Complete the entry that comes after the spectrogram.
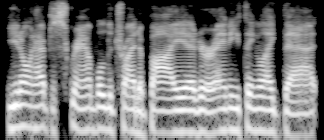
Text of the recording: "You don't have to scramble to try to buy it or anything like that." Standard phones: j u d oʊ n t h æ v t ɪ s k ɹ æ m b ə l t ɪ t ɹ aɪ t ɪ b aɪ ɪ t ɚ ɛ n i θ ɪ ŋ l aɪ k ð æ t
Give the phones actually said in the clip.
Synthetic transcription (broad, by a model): j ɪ d oʊ n t h æ f t ɪ s k ɹ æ m b l t ɪ t ɹ aɪ t ɪ b aɪ ɪ t ɚ ɛ n i θ ɪ ŋ l aɪ k ð æ t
